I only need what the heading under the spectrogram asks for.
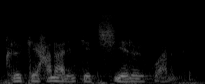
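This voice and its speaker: A man's voice: mid-range voice, level tone, quick pace, slightly rough. A man preaching a sermon as a pastor, in a conversational way full of rhetorical questions.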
